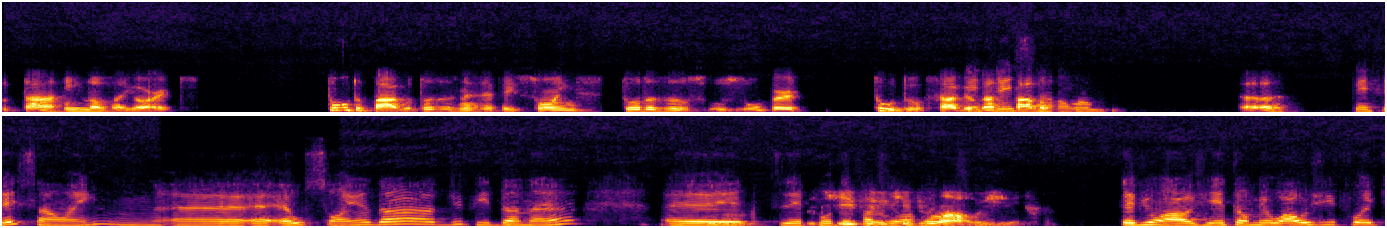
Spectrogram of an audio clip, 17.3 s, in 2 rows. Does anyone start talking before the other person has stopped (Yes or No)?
Yes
